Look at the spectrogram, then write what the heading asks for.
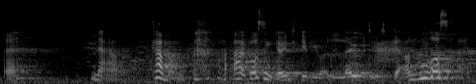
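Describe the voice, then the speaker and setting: A woman's voice: mid-range voice, expressive, a little slow, lightly acted. A woman playing a gloating, scheming villainess who mocks people in a sing-song voice and calls them dearie. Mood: mocking. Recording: roomy, distant, faint noise.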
